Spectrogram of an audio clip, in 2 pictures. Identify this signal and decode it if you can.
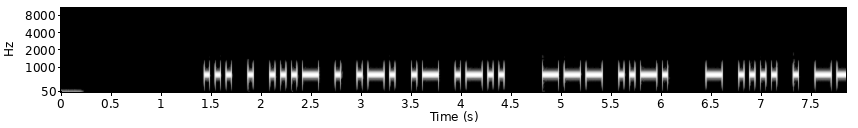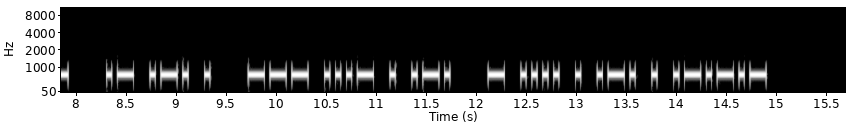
Morse code, heard as a keyed tone, about 22 wpm, 700 Hz. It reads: SEVERAL OF THEM ARE OVER THERE.
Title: Sentences from Top 1000 Words - Review Part 2 - 22wpm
